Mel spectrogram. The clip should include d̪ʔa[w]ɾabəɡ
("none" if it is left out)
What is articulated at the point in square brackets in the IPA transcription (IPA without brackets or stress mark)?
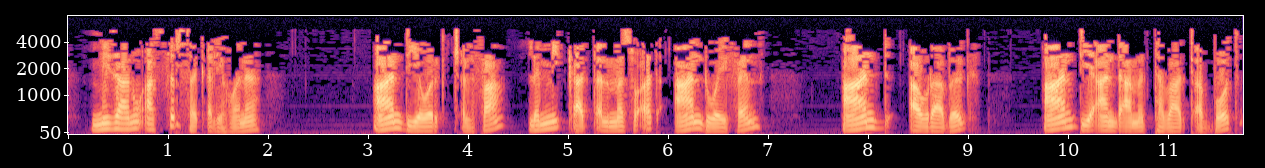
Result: w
